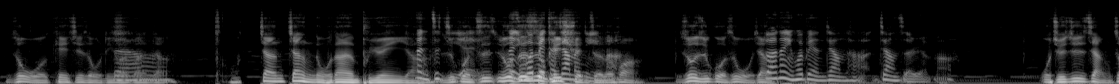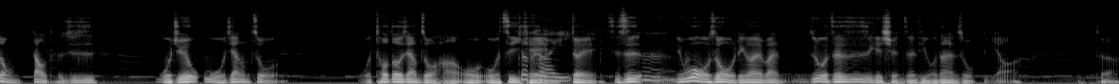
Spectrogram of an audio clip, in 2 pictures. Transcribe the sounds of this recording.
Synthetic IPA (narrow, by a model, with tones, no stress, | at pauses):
ni˨˩ʂwɔ˦˥wɔ˨˩kʰɤ˧˥i˨˩t͡ɕjɛ˦˥ʂo˥˩wɔ˨˩li˧ŋwa˥˧i˥pa˥˧˨ɑ̰˨ŋ | ɔ˨t͡ɕjɑ˥˨ŋt͡ɕə˥jɑ˥˨ŋ˨wɔ˨˩t̪a˥˩ɻa˧˦npu˧˦ɥɛ˥˧ni˥˩a˦a˥i˩˥ɻu˧˥wɔ˨˦ni˨t͡s̩˥˩˨ɻu˦˥kwɔ˨˧˥kʰə˧˥i˨ɕɥɛ˨˩nt͡sɤ˧˦d̪ə˧xwa̰˥˩ | ni˨˩ʂ̬wɔ˦˥ɻu˧˥k̬wɔ˨ʂ̬ɻ̩˥˩wɔ˨˩ʈ͡ʂə˦jɑ˥˧˦na˥˩i˨xwe˥˧pjɛ˥˩ə˧˥jɑ˥˨ŋt̪ʰa̰˦ʈ͡ʂə˧jɑ˥˩ŋd͡z̩˨˩d̪ə˨ɻə̰˧˦nma̰˨ | wɔ˨˩t͡ɕɥɛ˧˥ə˧t͡ɕo˥˧ʊʂɻ̩˥ʈ͡ʂjɑ˥˩ŋʈ͡ʂə˥˩ʈ͡ʂo˨˩ŋt̪ɑ˥˨˩ʊt̪ə˧˦jo˥˧ʊʂɻ̩˥˩ | wɔ˨˩t͡ɕɥɛ˧˥d̪ə˧wɔ˨˩ʈ͡ʂɤ˥˧jɑ˥˧ŋt͡swɔ˥˩ | wɔ˨˩t̪ʰo˥ʊt̪o˥˧ʊʈ͡ʂɤ˥jɑ˥˧ŋt͡swɔ˥˩˨ɑ̰˨˦wʔɔ˨˩wʔɔ˨˩t͡sɹ̩˥˩t͡ɕi˨˩kʰə˧˥i˨t̪we˥˩ɪʈ͡ʂɻ̩˨˩ʂ̬ɻ̩˥˩ni˨˩wə˥˩nwɔ˨˩s̬wɔ˦˥wɔ˨˩li˥˧ŋwa˥˧ɪi˧pa˥˩n˨ɻu˧˥kwɔ˨˩ʈ͡ʂɤ˥˧ʂɻ̩˥˩˥i˧˥ɡə˨ɕɥɛ˨˩nt͡sɤ˧˦t̪ʰi˨wɔ˨˩t̪ɑ˥ŋɻa˧˦nswɔ˥wɔ˨˩pi˨˩jɑ̰˥˩ʊ˨˩ | t̪ʰwḛ˥˩ɪla̰˨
